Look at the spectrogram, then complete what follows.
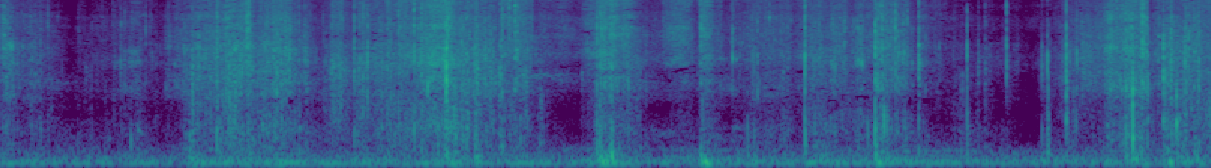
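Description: Irregular rustling and crackling, with scattered sharp snaps, from hands digging and pulling termite mushrooms out of the ground.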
